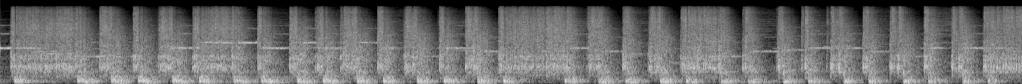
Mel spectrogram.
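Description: Marching flute band playing: side drums beat a fast, dense rhythm with bass drum strokes, and high flutes hold notes over them.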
